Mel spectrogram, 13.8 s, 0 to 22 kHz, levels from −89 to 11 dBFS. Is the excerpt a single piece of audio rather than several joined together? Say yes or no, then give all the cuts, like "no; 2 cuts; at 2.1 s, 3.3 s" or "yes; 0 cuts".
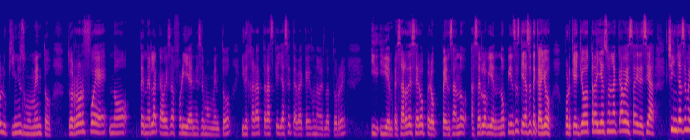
yes; 0 cuts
